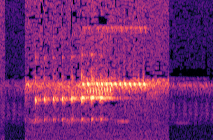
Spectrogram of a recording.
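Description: A short stretch of rapidly pulsing animal calls with a steady high chirping tone, starting sharply out of silence and cutting off suddenly after about a second and a half.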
